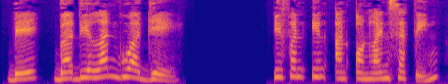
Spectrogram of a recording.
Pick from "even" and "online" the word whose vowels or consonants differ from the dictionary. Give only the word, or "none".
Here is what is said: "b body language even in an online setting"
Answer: even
